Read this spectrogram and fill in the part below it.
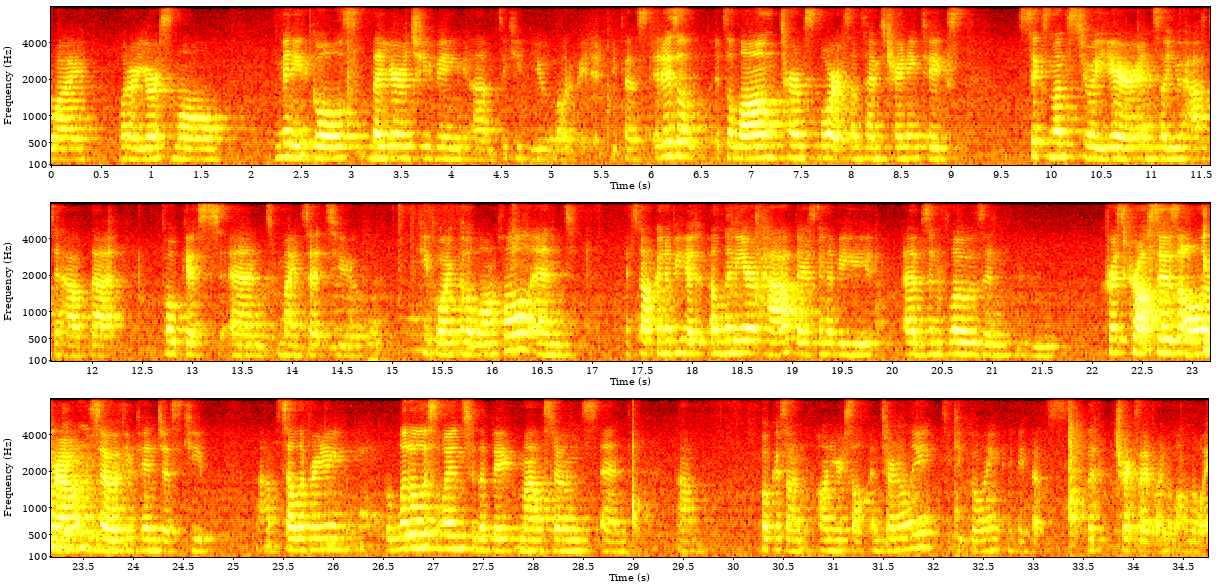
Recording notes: We are live from the House of Good in Venice, California.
